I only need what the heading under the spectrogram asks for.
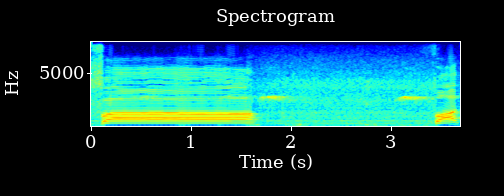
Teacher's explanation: फ ऊपर के दांतों के किनारे से और नीचे वाले होठ का जो गीला हिस्सा होता है वहां से निकलता है · فا کا سب سے پہلے مخرج سمجھتے ہوئے یہ دیکھنا چاہیے کہ فا اوپر کے دانتوں کے کنارے سے اور نیچے والے ہونٹ کا جو گیلا حصہ ہوتا ہے وہاں سے نکلتا ہے۔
